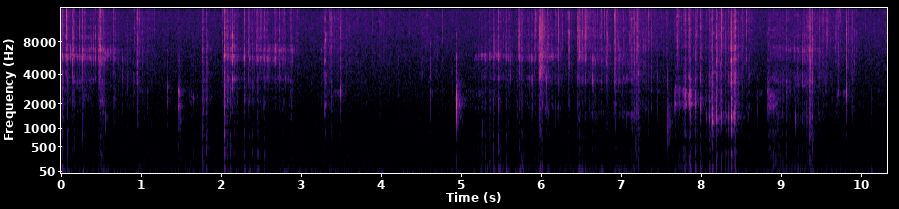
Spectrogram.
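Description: A thin, curved piece of solid dry white soap is held in the fingers and shaved with a utility knife blade. Quiet, crunchy scraping cuts come in quick dry bursts with sharp crackles, rising to a denser, brighter run of crunches toward the end.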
